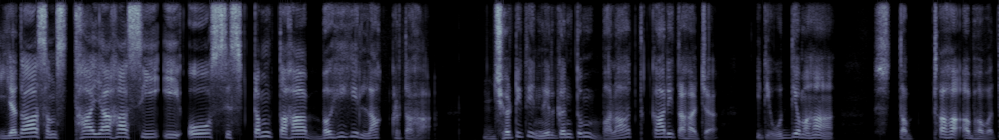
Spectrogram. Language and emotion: Sanskrit, surprised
